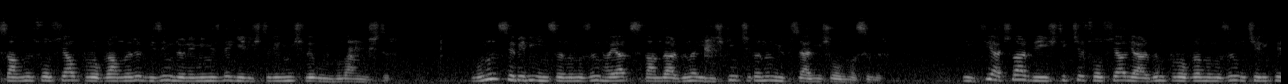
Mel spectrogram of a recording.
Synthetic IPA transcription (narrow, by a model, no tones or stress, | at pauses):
sanlˠɯso̞sjalʲˠpɾo̞ɡɾamlˠaɾɯbizimd̪ø̞ne̞mimizd̪ɛɟe̞lʲiʃt̪ʰiɾilʲmiʃvɛujɡulˠanmɯʃt̪ʰɯɾ̥ | bununse̞be̞biːnsanɯmɯzɯnɦajat̪st̪ʰand̪aɾd̪ɯnailʲiʃcint͡ʃʰɯt̪ʰanɯnjycʲsælʲmiʃo̞lˠmasɯd̪ɯɾ̥ | iht̪ʰijat͡ʃlˠaɾd̪e̞jiʃt̪ʰic̚t͡ʃʰɛso̞sjalˠjaɾd̪ɯmpɾo̞ɡɾamɯmɯzɯnit͡ʃʰe̞lʲiclʲe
